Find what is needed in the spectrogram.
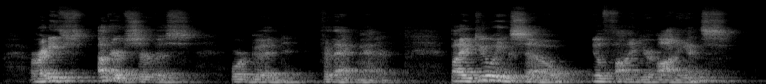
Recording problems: off-mic speech; far
room echo; noticeable; dies away in 0.6 s

